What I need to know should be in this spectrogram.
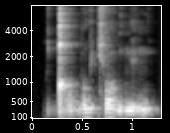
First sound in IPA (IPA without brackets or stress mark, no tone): ɡ͡ǃ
